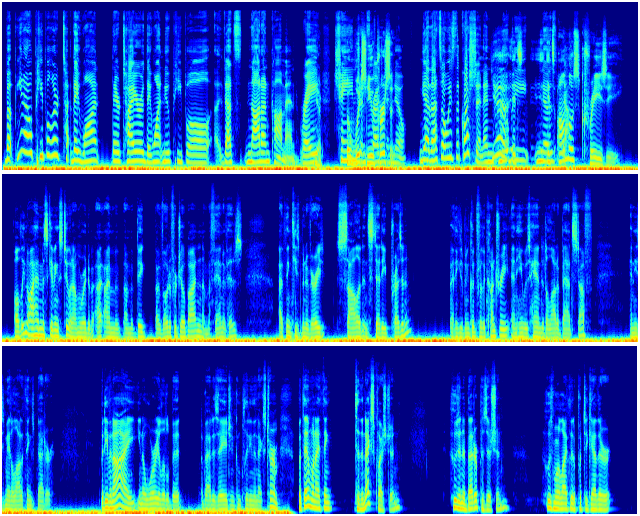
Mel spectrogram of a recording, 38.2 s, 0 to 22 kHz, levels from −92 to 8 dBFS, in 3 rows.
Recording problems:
low rumble; faint; until 31 s; 25 dB below the speech

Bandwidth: 17.5 kHz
